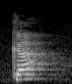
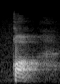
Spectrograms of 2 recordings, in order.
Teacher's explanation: Ka is flat, normal letter, ka, whereas qa is high sounding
